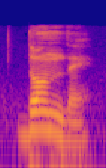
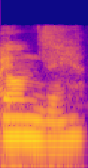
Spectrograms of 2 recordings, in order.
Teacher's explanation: feel where your tongue is at. It's up against the back of your teeth. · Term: D in Spanish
